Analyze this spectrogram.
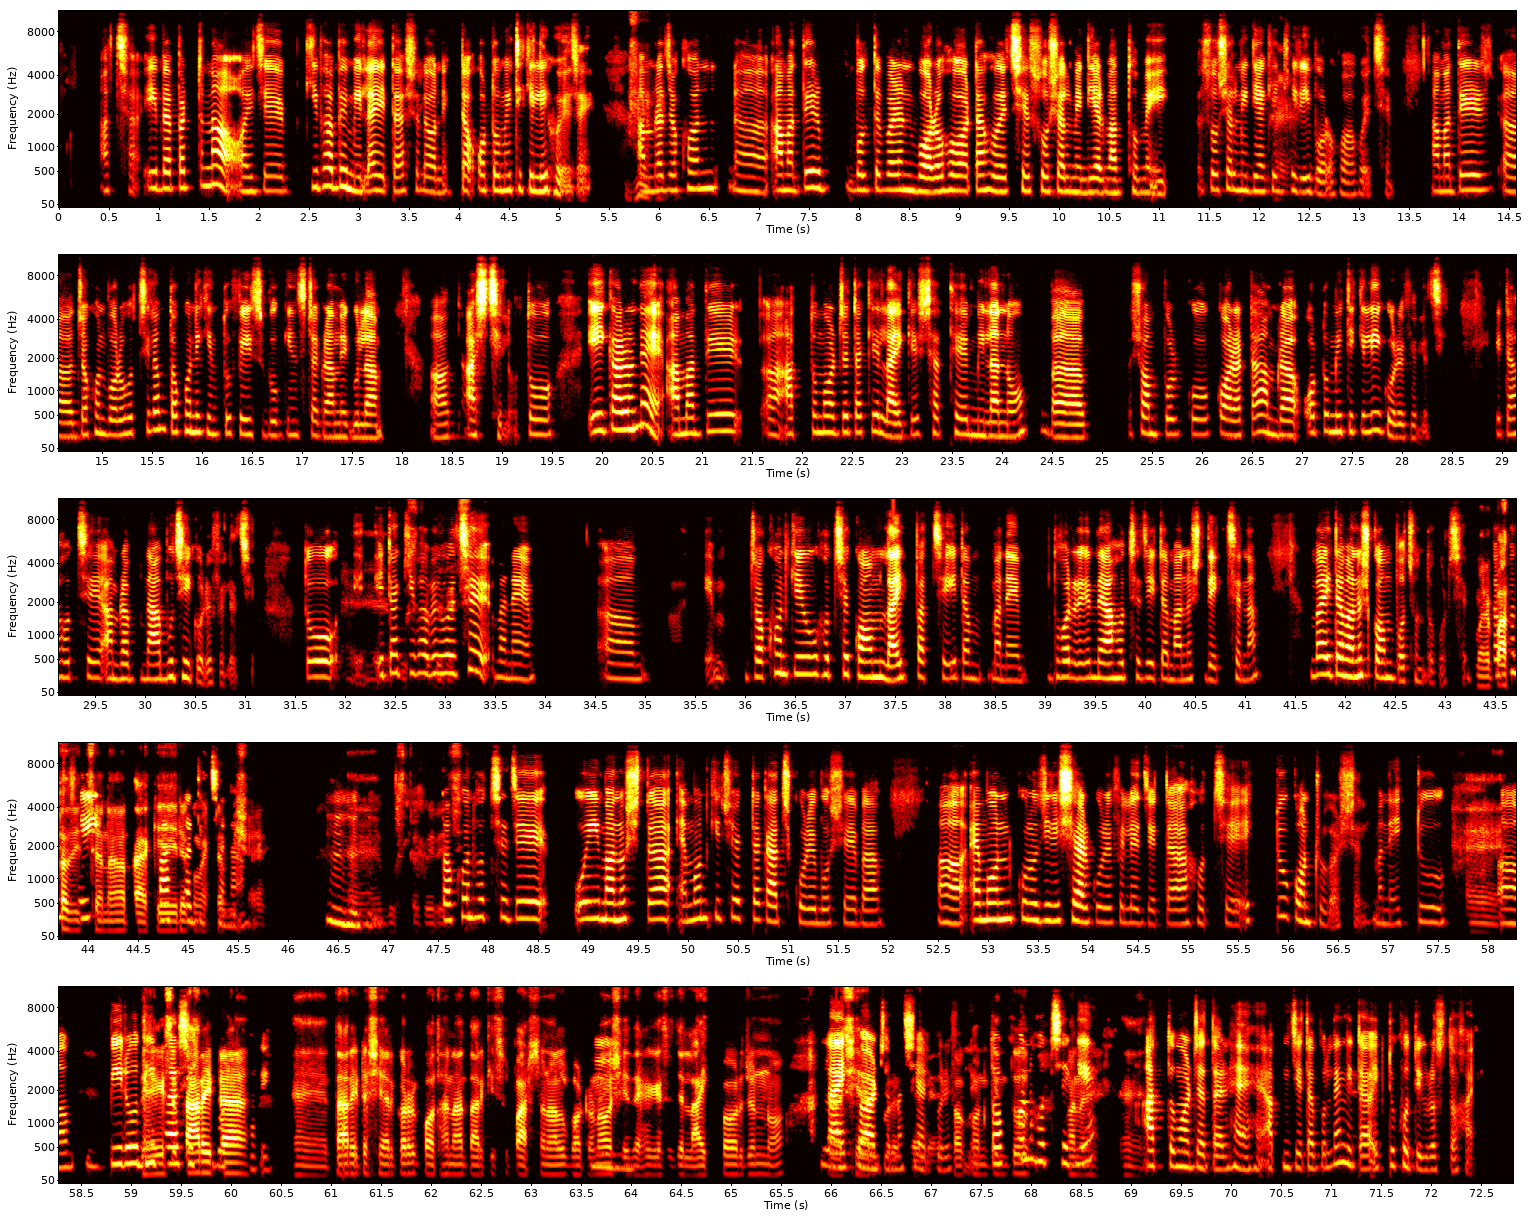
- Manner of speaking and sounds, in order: in English: "controversial"
- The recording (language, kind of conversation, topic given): Bengali, podcast, লাইকের সংখ্যা কি তোমার আত্মমর্যাদাকে প্রভাবিত করে?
